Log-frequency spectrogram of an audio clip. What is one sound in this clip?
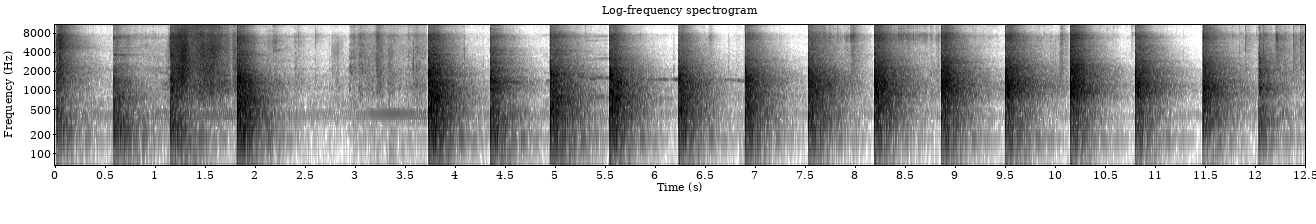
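A tool chops repeatedly into wet mud and debris.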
